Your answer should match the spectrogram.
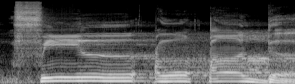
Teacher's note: Huruf dal yang berkasroh i ini, karena kita berhenti di sini di huruf terakhir, maka harus kita baca dengan sukun mati, yaitu huruf dal. Dan karena huruf dal termasuk bacaan qalqalah, maka harus kita pantulkan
